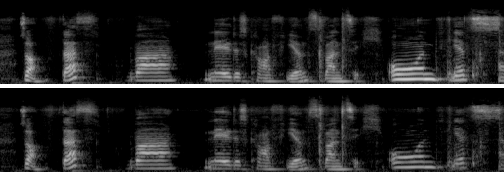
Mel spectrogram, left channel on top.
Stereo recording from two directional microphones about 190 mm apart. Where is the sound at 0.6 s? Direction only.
5° right (ahead or behind).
